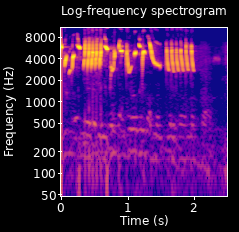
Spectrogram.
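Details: Brisk goldfinch phrase of rapid chattering trills, twisting whistled notes and a rising slur, closing with a crisp rattling run before silence.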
